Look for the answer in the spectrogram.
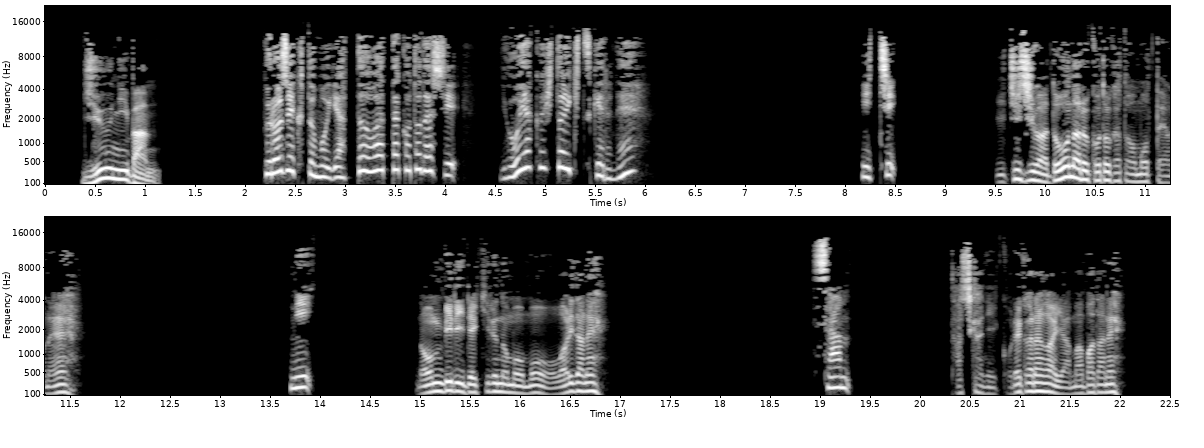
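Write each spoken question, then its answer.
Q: プロジェクトもやっと終わったことだし、ようやく一息つけるね。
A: 1: 一時はどうなることかと思ったよね。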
